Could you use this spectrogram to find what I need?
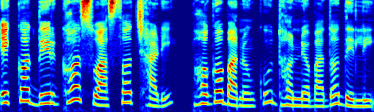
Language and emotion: Odia, neutral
